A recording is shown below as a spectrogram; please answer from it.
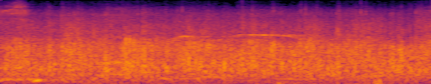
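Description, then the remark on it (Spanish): Steady applause from an audience for the speaker's father, a dense wash of many hands clapping at once, fairly loud and continuous throughout with no voices standing out. “como mi papá, así sí, hace bastantillos, pero igual, se merece un aplauso, por favor, un aplauso a mi papá, gracias.”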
